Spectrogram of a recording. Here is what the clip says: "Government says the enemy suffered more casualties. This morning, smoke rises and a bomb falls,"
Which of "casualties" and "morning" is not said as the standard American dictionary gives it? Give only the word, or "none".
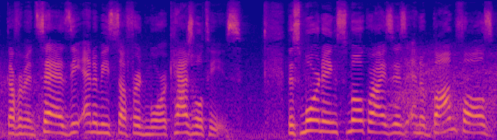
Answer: none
